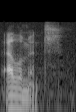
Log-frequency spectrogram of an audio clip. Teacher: 3, stresses on the first syllable.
